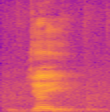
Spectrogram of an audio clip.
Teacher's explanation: ساکن سے پہلے زبر آیا ہوا ہے اس لیے لین کا قاعدہ ہوگا، اس کو نرم آواز سے جلد ادا کریں گے۔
